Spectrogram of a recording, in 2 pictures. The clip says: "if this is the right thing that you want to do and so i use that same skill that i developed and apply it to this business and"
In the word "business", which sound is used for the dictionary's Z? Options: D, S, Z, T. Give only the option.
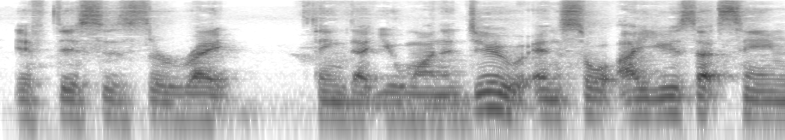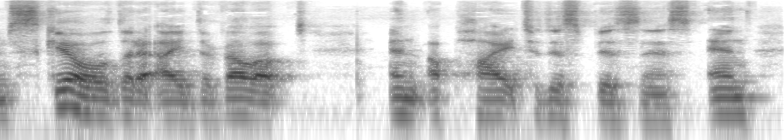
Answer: Z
